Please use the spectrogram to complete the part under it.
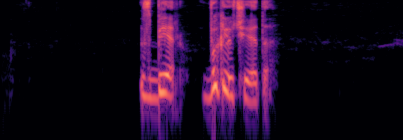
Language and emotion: Russian, angry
